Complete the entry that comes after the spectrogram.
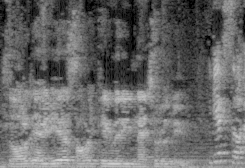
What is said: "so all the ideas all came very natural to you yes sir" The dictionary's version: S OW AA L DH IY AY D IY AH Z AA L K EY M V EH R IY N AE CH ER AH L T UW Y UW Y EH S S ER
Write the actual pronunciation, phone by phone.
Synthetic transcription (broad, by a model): S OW AA L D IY AY D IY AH S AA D K EY M V EH R IY N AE CH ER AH L T UW Y UW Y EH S S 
